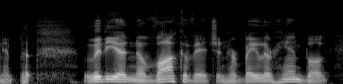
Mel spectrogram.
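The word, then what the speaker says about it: Lidija Novakovic: helpful little baylor handbook on the greek text lydia novakovich someone told me that's the way to pronounce her name i've been mispronouncing it but lydia novakovich in her baylor handbook says this is a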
